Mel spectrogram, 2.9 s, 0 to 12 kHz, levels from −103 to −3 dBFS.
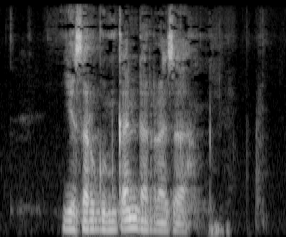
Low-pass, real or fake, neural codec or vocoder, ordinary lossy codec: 10.8 kHz; real; none; MP3, 96 kbps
